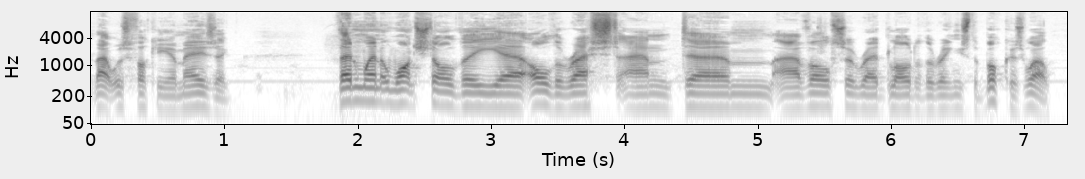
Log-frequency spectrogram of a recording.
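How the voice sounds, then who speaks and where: A man with a northern English accent co-hosting a casual podcast, loud and jokey. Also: lowish voice, smooth, no room sound. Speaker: podcast co-host. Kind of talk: casual banter. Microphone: headset.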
